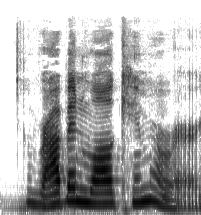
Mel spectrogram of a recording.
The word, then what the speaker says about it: Robin Wall Kimmerer: Robin Wall Kimmerer, yeah.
